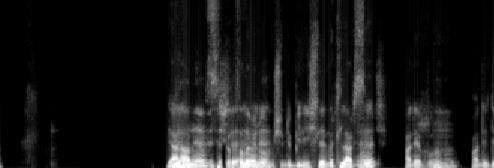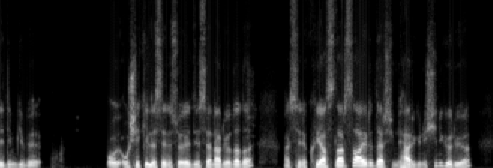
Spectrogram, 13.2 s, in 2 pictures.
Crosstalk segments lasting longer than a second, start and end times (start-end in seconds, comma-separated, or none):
2.2-3.7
